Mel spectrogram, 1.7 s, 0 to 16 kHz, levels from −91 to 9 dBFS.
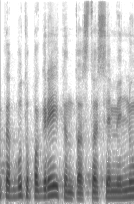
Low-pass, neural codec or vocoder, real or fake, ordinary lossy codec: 14.4 kHz; none; real; Opus, 16 kbps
